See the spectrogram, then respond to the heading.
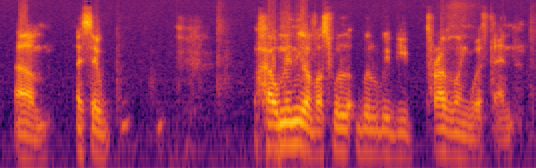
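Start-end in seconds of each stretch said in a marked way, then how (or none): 2.5-5.1 put-on, loosely Slavic accent. Speaking in character to Dorinda, asking about travel companions: Slavic accent. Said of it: "a kind of a Slavic accent".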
